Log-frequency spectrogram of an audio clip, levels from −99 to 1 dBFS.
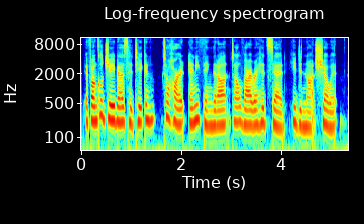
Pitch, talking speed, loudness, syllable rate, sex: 200 Hz, 200 wpm, -18 LUFS, 5.2 syllables/s, female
